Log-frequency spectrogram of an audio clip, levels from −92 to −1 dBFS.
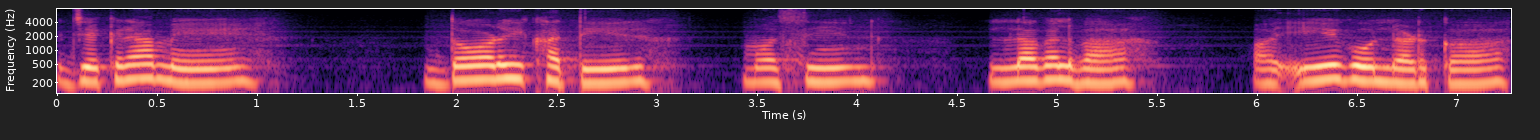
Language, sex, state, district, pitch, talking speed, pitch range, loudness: Bhojpuri, female, Uttar Pradesh, Ghazipur, 215 Hz, 90 wpm, 205-225 Hz, -15 LUFS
